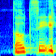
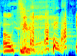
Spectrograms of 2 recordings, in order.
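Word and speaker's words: Ötzi: Goatsy? – Otzi. It's not Goatsy. It's spelled O with an umlaut. T-Z-I.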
